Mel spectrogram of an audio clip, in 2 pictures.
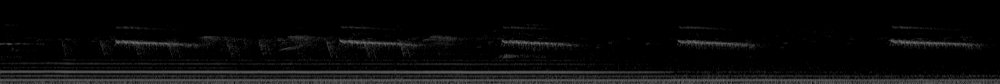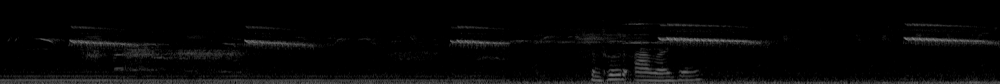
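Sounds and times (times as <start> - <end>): bird whistled call: 0.0 - 5.8, 6.8 - 7.9, 14.5 - 17.7, 19.0 - 20.0
steady low hum: 0.0 - 20.0.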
